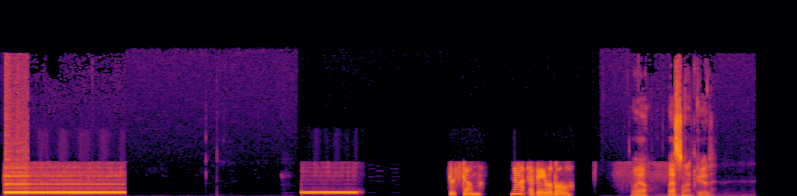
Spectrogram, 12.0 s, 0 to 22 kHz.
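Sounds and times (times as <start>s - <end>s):
telephone dial tone: 0.0s - 1.9s, 4.5s - 5.5s
speech: 7.0s - 8.6s, 9.5s - 10.8s.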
